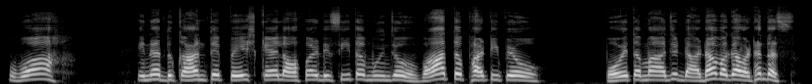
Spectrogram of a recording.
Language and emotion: Sindhi, surprised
